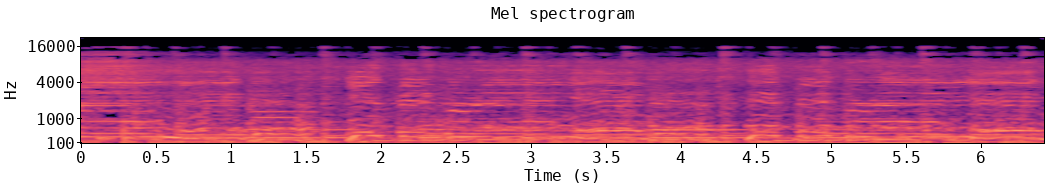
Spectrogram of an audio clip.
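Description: Live band playing rock music without vocals, with a steady pulsing bass beat under sustained instrumental notes.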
